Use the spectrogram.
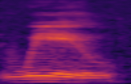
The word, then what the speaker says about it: whale: it looks like fish they call it whale whale is wrong the correct pronunciation is whale because it also follows this digraph this digraph rule so we have whale instead of whale i was able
